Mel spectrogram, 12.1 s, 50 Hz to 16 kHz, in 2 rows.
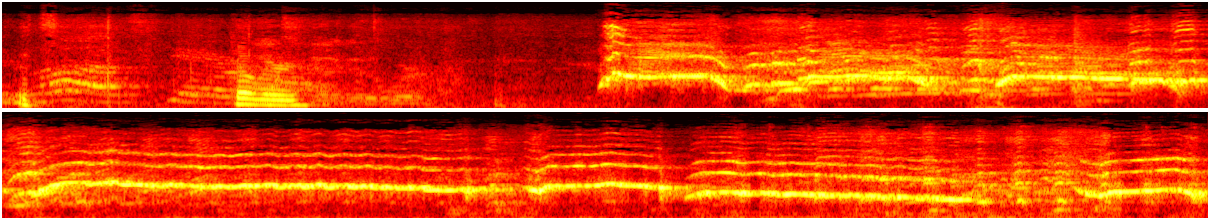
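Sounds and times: woman screaming in surprise: 3.0s - 12.0s.

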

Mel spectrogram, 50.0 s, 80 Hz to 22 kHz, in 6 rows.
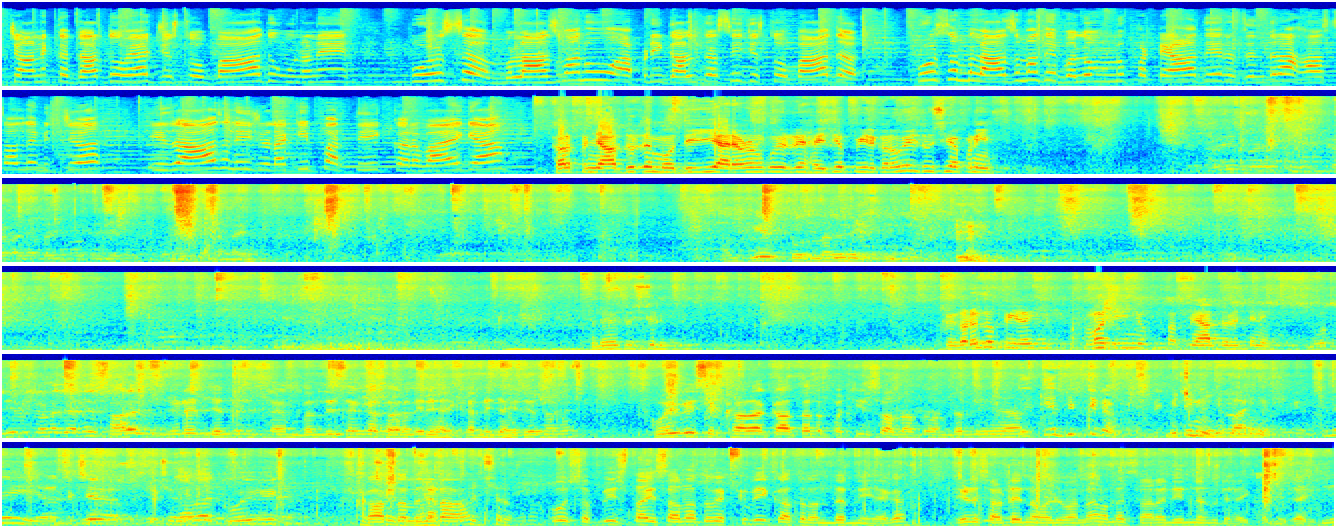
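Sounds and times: people talking indistinctly: 0.0s - 50.0s
person speaking: 21.0s - 29.9s, 30.7s - 50.0s.

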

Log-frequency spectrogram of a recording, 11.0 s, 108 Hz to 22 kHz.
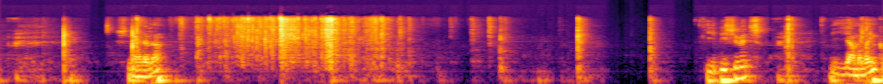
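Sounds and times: foil wrapper crinkling: 2.2s - 5.2s.

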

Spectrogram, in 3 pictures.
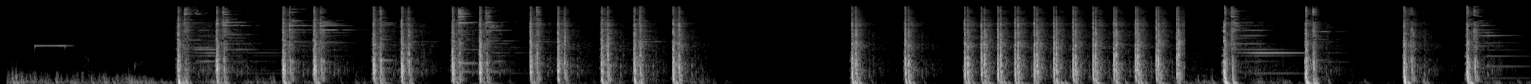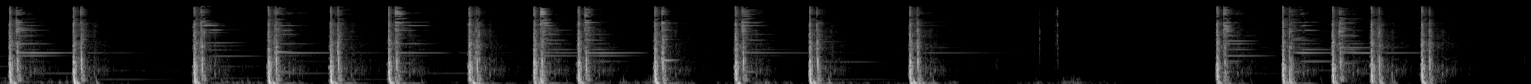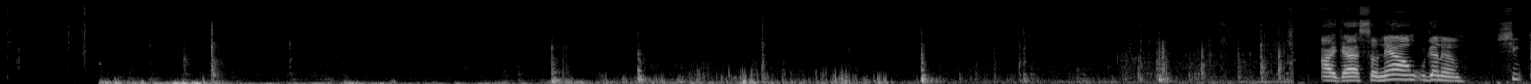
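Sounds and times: short metallic ring: 1.8s - 3.7s, 12.3s - 13.7s, 14.8s - 20.0s, 27.5s - 29.5s
pistol shots: 1.8s - 7.0s, 8.5s - 13.4s, 14.0s - 16.4s, 17.2s - 23.8s, 24.4s - 24.8s, 27.5s - 30.0s.

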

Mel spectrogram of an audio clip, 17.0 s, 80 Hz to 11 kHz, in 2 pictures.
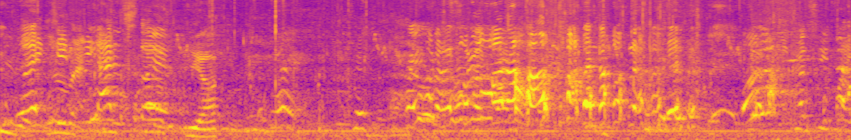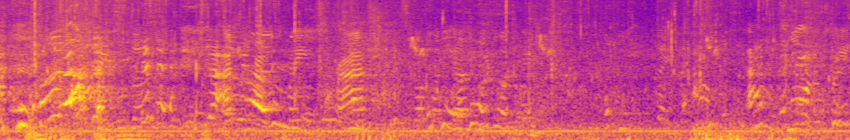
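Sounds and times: light water splashing: 0.0s - 17.0s
steady low hum: 6.8s - 17.0s.

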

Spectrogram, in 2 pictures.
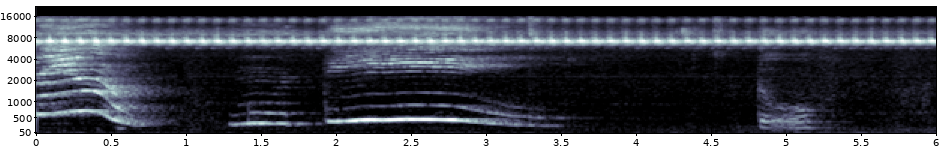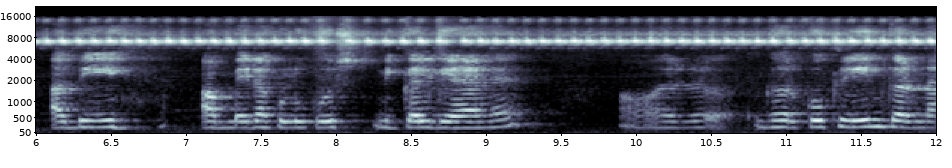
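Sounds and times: insect trill: 0.0s - 12.0s.

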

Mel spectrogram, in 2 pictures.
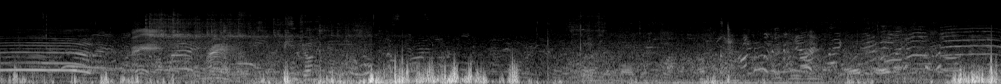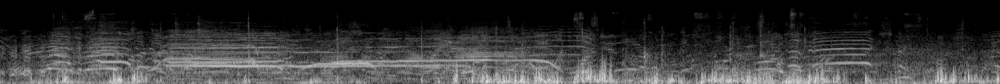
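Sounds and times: players shouting calls: 0.0s - 4.4s, 5.9s - 19.1s
outdoor ground noise: 0.0s - 20.0s.

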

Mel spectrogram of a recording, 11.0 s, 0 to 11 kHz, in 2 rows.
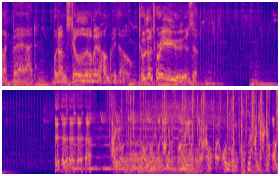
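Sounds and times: cartoon voice stammering: 6.8s - 9.8s.

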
